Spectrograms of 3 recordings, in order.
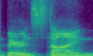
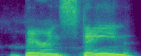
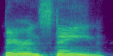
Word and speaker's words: Berenstain: it up right now it's actually pronounced berenstain bears baron stain and it's spelled berenstain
